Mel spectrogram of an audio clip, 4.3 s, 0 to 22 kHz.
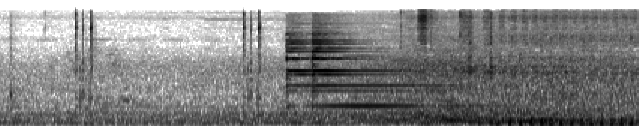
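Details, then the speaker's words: Honda Vario 110 / Beat FI eSP scooter after fixing ignition loss (MIL code 52, CKP sensor; code 12 from dirty injector socket); electric start catches at once, steady regular idle, no stumbling; normal start and idle after repair. "sip ini sudah normal besok tinggal dipasang-pasangin kabel-kabelnya ya"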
